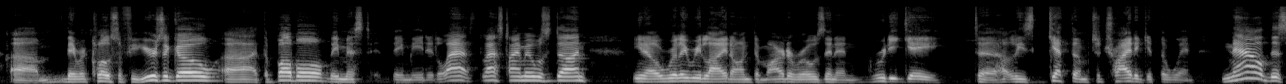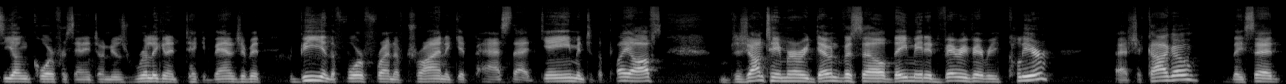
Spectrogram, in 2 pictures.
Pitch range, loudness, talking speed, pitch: 120-165 Hz, -22 LUFS, 205 wpm, 135 Hz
